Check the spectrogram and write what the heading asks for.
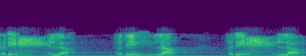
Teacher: ہا درمیانی حلق سے ہا کو ہا سے امتیاز کرنے یعنی فرق کرنے کہ ہا نہ بن جائے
